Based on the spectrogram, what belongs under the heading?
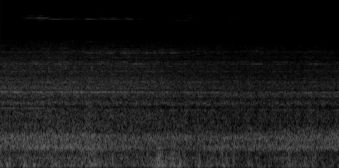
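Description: Freight train tank cars rolling away down the track: a steady rumble of steel wheels on rails, slowly fading, with a few faint clicks.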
